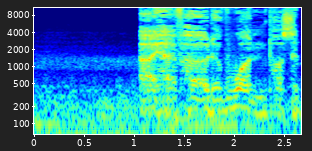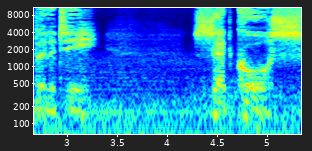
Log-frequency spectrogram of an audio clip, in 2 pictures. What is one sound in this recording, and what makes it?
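A man speaks in a deep, menacing voice.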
